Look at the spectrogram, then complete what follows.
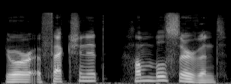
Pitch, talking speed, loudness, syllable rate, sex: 135 Hz, 105 wpm, -19 LUFS, 5.1 syllables/s, male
